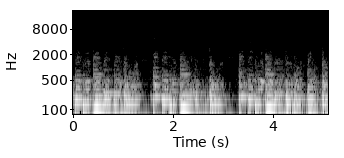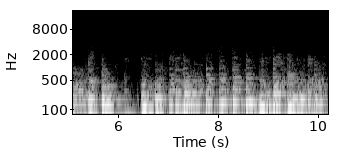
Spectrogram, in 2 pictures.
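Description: Upright double bass played pizzicato in a jazz solo: a quick, uneven run of plucked low notes, several a second.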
